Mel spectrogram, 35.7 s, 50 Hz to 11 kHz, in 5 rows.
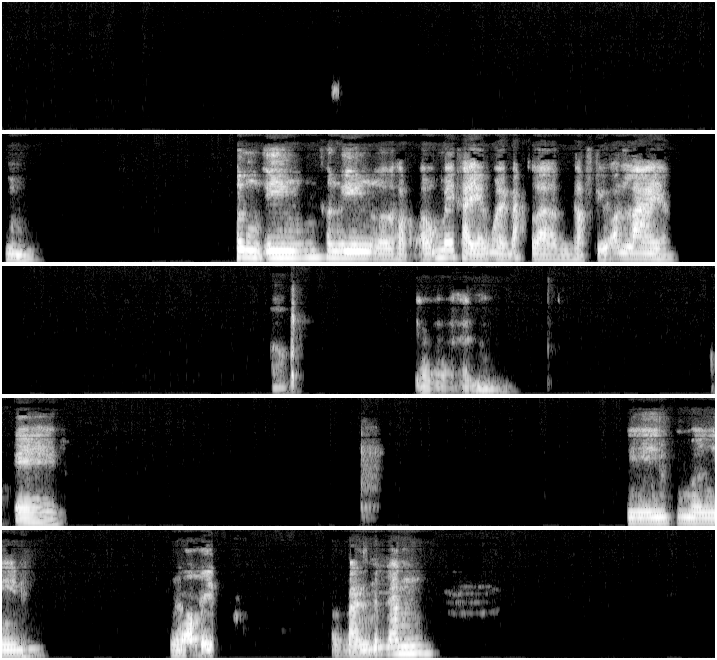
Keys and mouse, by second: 1.7 click, 19.5 click, 22.2 click, 24.7-28.2 typing, 29.5 click.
